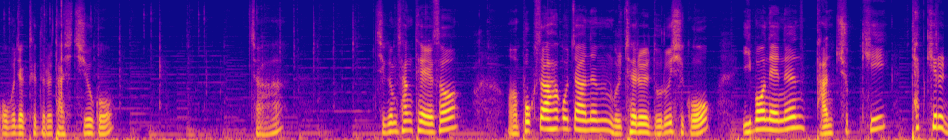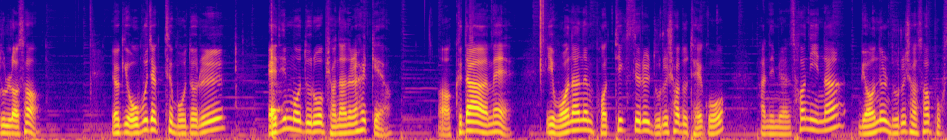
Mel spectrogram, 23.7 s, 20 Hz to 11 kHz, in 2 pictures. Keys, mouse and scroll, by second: 0.1 shift+click, 1.5 Delete, 1.8 click, 2.1 Delete, 2.5 click, 3.1 click, 3.5 middle click, 3.9 shift+middle click, 4.4 middle click, 5.2 click, 7.8 click, 14.8 Tab, 18.0 click.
